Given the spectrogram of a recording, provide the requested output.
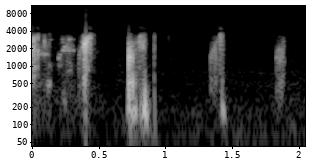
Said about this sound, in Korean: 자 개구리 개구리입니다. 개구리를 좀 가까이 대고 해보세요. 가까이 대고 예.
